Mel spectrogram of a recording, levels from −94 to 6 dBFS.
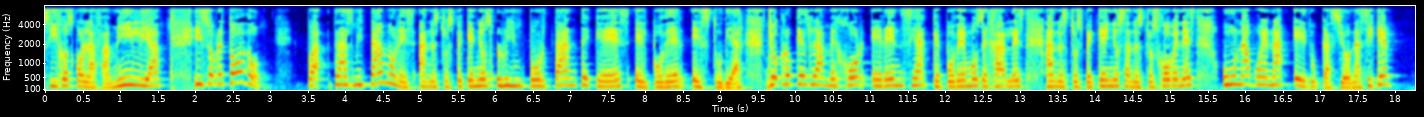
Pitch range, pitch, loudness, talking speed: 190-255 Hz, 215 Hz, -17 LUFS, 130 wpm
